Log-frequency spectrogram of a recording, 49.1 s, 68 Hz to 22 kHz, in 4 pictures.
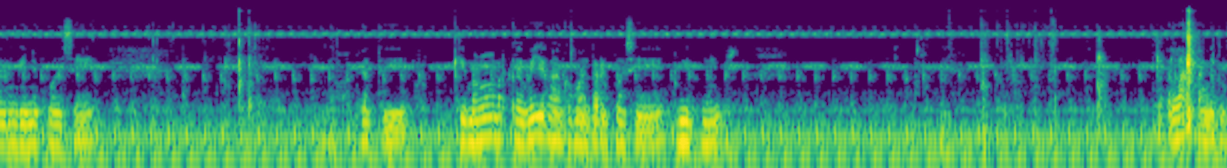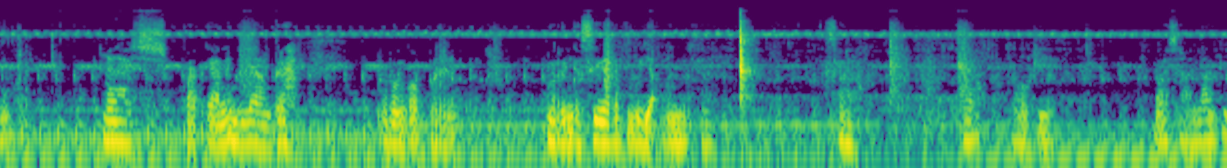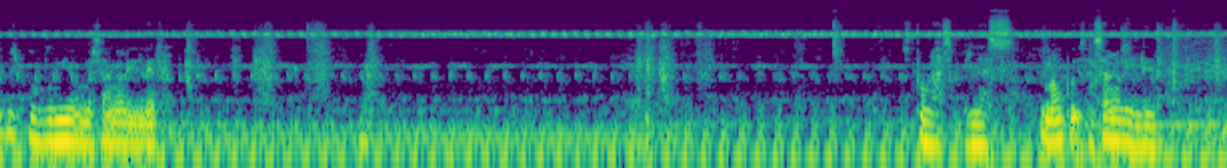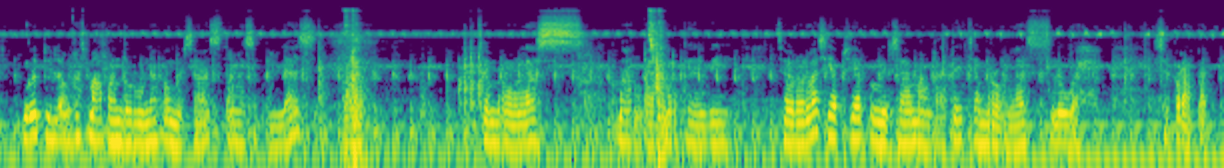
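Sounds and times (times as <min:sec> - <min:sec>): cricket trilling: 0:00.0 - 0:49.0
low hum with regular pulse: 0:00.0 - 0:49.0.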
